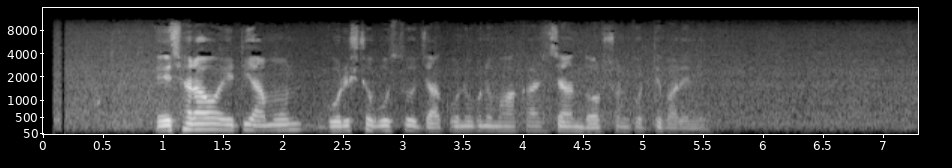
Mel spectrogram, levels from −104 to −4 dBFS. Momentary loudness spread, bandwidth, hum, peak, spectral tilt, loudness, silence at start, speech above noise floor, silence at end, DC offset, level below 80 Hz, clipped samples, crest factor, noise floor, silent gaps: 23 LU; 11 kHz; none; -6 dBFS; -3.5 dB/octave; -27 LUFS; 0.1 s; 24 dB; 0.05 s; under 0.1%; -86 dBFS; under 0.1%; 24 dB; -52 dBFS; none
